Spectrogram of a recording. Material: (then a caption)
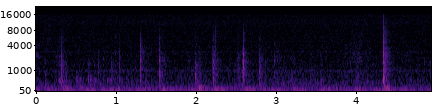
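Cardboard. Long red nails tap and scratch the printed front of a cardboard box for a Disney ily 4EVER Stitch doll, near the Stitch cutout. About eight short, dry, bright taps sound over a soft scratching and a steady low hum. The loudest tap comes near the end.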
